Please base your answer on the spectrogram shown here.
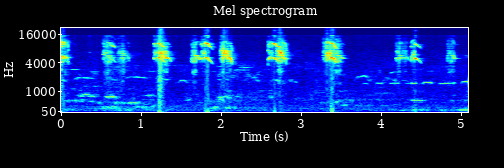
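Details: Hungry sparrow chicks in a nest call loudly while being fed: piercing, buzzy squeaks in clusters with short pauses, and faint whistles in the background.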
